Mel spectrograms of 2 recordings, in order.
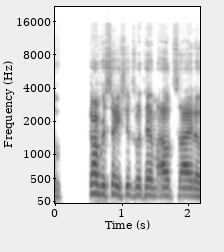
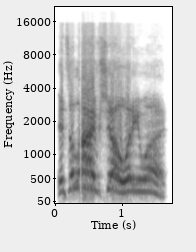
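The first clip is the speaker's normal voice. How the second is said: louder, higher playful yell; host yelling back at a live chat joke, loud and playful; playful shout; 4 semitones higher, 5 dB louder than usual. Real, not acted. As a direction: bark back at the heckler in fun.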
